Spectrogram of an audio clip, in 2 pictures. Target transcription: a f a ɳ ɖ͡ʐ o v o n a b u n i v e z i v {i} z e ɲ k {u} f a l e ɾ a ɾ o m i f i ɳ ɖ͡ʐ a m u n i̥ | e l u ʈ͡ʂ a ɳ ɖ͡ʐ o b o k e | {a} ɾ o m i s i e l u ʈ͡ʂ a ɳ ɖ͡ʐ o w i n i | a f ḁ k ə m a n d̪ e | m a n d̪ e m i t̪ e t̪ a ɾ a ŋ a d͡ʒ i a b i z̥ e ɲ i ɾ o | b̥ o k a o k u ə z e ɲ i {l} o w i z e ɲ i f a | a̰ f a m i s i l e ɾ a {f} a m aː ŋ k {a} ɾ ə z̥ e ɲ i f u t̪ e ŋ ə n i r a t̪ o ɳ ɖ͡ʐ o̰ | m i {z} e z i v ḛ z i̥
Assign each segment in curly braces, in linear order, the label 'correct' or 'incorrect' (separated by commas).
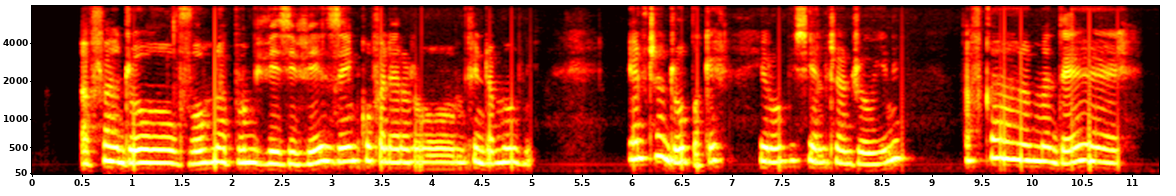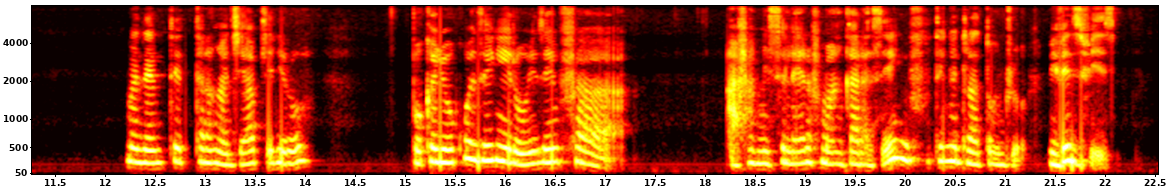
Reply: incorrect, incorrect, incorrect, incorrect, correct, correct, incorrect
